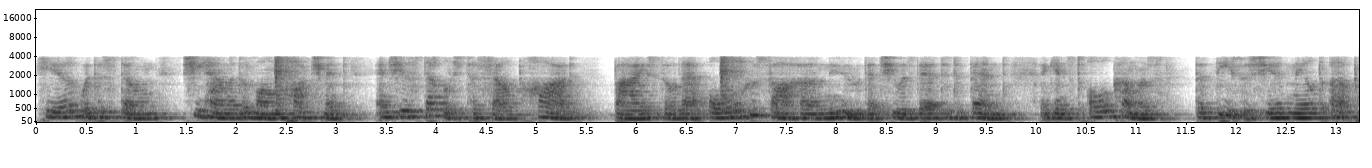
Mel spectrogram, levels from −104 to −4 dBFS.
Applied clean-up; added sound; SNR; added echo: none; Tambourine; 15 dB; reverberation time 0.6 s.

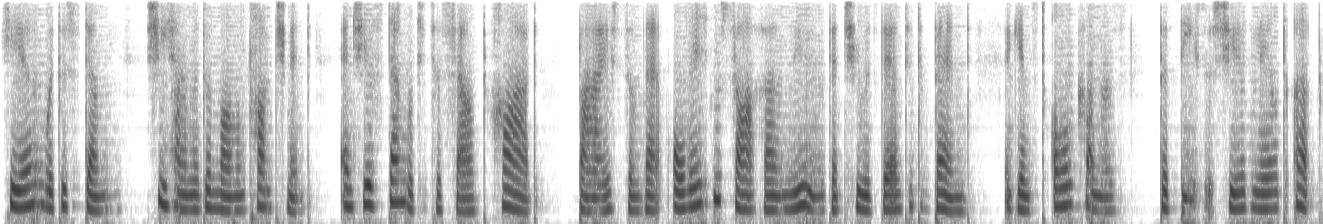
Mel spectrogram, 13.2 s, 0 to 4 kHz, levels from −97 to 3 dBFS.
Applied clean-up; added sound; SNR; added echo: neural separator model SepFormer WHAMR!.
